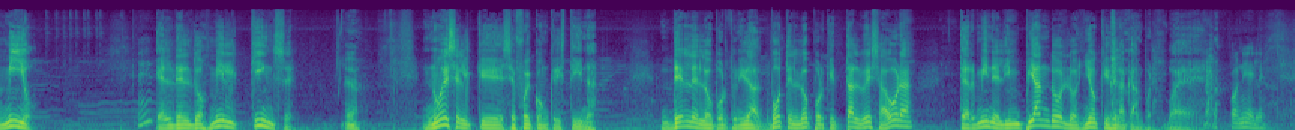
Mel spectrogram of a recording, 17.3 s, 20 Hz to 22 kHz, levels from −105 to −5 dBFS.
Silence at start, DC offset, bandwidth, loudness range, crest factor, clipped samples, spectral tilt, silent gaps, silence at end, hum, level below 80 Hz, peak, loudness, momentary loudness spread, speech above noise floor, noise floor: 0 s; under 0.1%; 16 kHz; 2 LU; 20 dB; under 0.1%; -6 dB/octave; none; 0.15 s; none; -44 dBFS; -10 dBFS; -29 LUFS; 15 LU; 31 dB; -59 dBFS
